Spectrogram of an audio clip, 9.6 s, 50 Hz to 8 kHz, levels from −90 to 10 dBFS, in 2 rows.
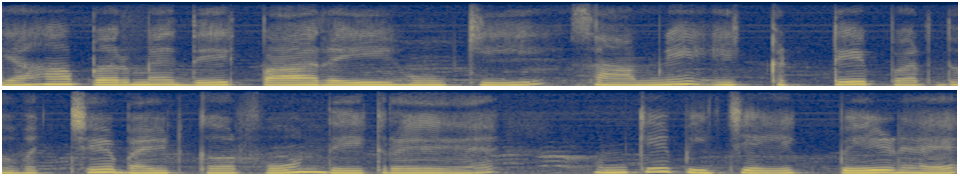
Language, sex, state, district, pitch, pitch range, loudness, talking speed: Hindi, female, Maharashtra, Chandrapur, 210 Hz, 200-225 Hz, -15 LUFS, 150 wpm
